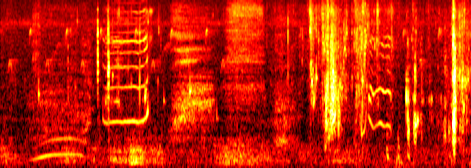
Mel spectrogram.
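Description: A few short, pitched bird calls over water sloshing and splashing.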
